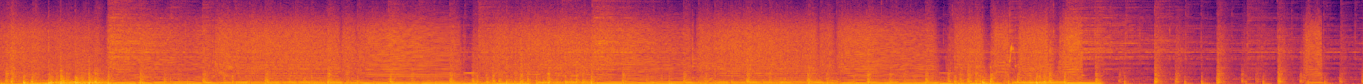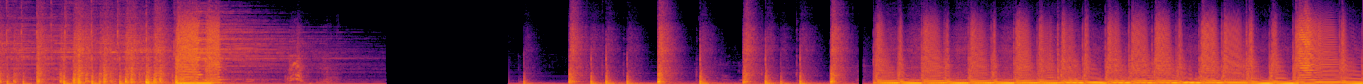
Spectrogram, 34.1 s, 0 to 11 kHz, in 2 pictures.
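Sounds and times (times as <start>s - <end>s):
rock band playing: 0.0s - 21.4s, 26.4s - 34.0s
drum kit playing alone: 0.0s - 21.8s, 23.4s - 34.0s.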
